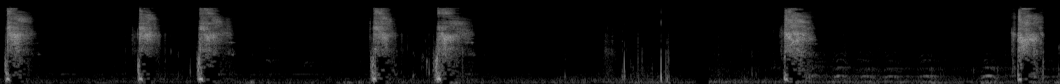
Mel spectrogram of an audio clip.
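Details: Series of about seven sharp, explosive sneezes by a man in quick succession, with faint background sound; a rapid sneezing attack in a compilation of film clips.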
